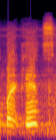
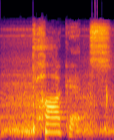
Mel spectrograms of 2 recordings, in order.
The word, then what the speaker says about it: pockets: compressive than any air buckets between air pockets you have to pronounce your p with more air or it sounds like a b so air pockets and then become very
